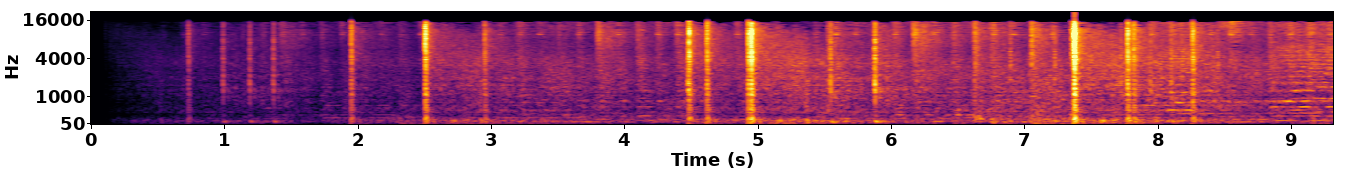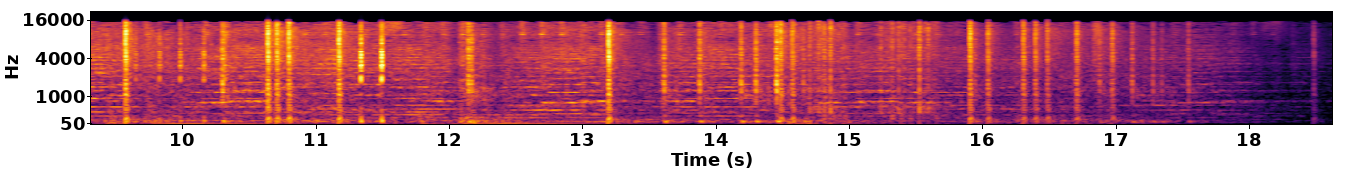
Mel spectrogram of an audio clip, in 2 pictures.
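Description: Fireworks bursting, with repeated sharp bangs and crackling, over music that comes in about eight seconds in. All of it fades out near the end.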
